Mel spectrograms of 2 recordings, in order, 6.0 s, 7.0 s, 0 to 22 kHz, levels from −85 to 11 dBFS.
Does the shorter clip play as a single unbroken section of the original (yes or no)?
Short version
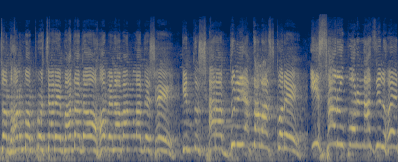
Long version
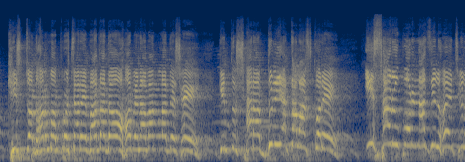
no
